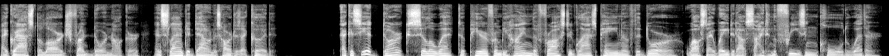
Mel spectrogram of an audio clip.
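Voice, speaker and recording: Man, low voice, fiction narrator, scripted dramatic reading, dry close recording. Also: unhurried, darkish tone, no room sound. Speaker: audiobook narrator.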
